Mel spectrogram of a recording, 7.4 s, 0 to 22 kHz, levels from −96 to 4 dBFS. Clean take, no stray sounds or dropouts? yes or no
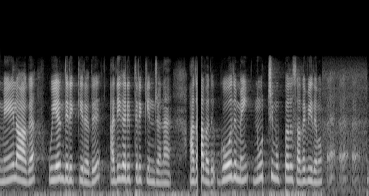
no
